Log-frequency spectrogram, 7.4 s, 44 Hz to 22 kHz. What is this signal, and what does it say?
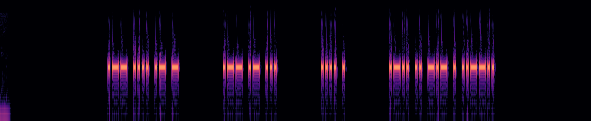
Morse code, heard as a keyed tone, about 41 wpm, 700 Hz. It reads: WHAT WAS HE LIKE?
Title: 3x Word-Spacing - Sentences from Top 100 Words - 45wpm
